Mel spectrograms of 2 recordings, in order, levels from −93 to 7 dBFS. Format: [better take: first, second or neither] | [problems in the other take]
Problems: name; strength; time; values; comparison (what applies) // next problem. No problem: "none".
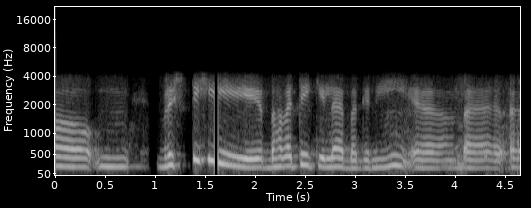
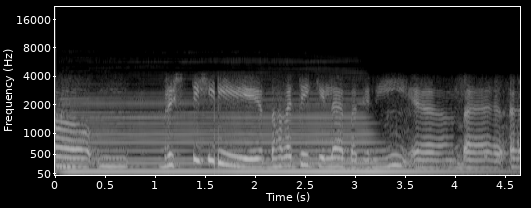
first | background sound (Bowed string instrument); 2 dB below the speech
